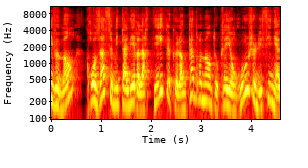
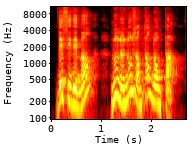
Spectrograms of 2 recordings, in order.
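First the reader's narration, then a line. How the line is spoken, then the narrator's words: Exclaiming. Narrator (French): s'écria Roger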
